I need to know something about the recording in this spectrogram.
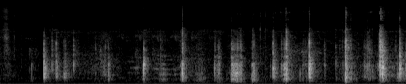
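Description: A run of irregular clicks and knocks from handling the scooter's seat as it is lifted to open the under-seat storage compartment.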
